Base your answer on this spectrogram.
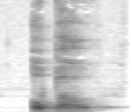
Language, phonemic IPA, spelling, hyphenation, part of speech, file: Dutch, /ˈɔ(p).bɑu̯/, opbouw, op‧bouw, noun / verb, Nl-opbouw.ogg
- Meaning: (noun) 1. structure 2. construction 3. fin, sail (dorsal tower of a submarine); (verb) first-person singular dependent-clause present indicative of opbouwen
